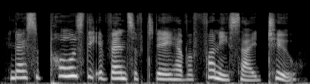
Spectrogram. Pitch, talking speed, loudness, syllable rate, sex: 265 Hz, 230 wpm, -17 LUFS, 5.9 syllables/s, female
